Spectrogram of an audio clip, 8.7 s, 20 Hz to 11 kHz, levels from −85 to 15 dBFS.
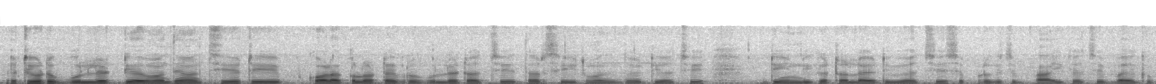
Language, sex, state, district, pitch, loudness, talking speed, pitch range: Odia, male, Odisha, Khordha, 115 Hz, -18 LUFS, 205 wpm, 105-125 Hz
